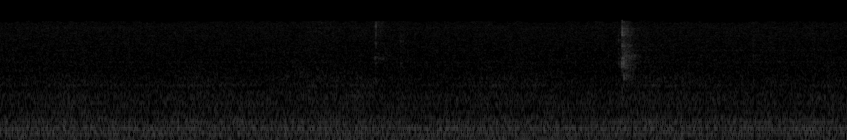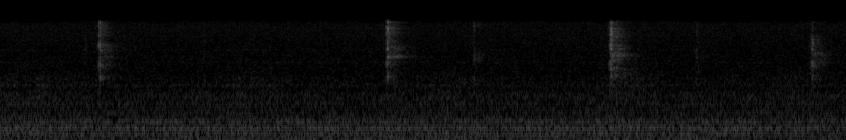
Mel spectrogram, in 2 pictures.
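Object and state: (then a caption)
Bar soap being scored with a blade. A thin metal blade scores diagonal lines into a solid, hand-sized, light green bar of soap held in the hand. Five faint, sharp, crisp scraping clicks stand out over a steady, quiet background hiss, with a few fainter ticks between them.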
